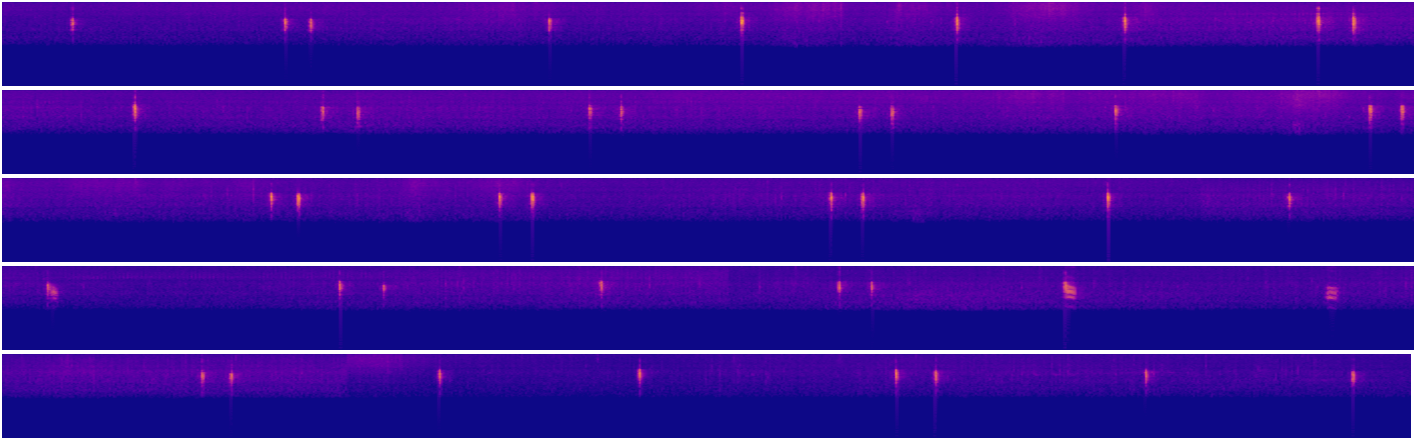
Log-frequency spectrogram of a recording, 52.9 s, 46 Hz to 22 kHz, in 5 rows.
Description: Lanius collurio - Red-backed shrike - Averla piccola
E 28°28' - ALTITUDE: 100 m. - VOCALIZATION TYPE: three different call types.
Note that the third call type (see spectrograms) is a clearer mimicry of sparrow call compared to Recording 3. Background: wind noise.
